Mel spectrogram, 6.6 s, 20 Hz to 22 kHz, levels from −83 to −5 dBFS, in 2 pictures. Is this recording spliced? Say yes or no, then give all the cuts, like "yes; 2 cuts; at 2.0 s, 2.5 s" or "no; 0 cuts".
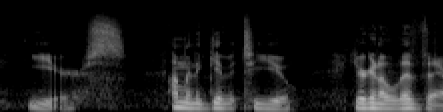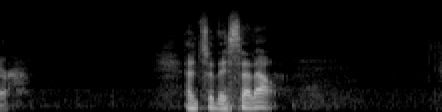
yes; 1 cut; at 1.2 s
